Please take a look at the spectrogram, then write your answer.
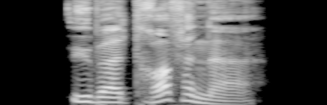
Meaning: inflection of übertroffen: 1. strong/mixed nominative masculine singular 2. strong genitive/dative feminine singular 3. strong genitive plural
- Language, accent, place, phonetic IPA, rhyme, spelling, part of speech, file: German, Germany, Berlin, [yːbɐˈtʁɔfənɐ], -ɔfənɐ, übertroffener, adjective, De-übertroffener.ogg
